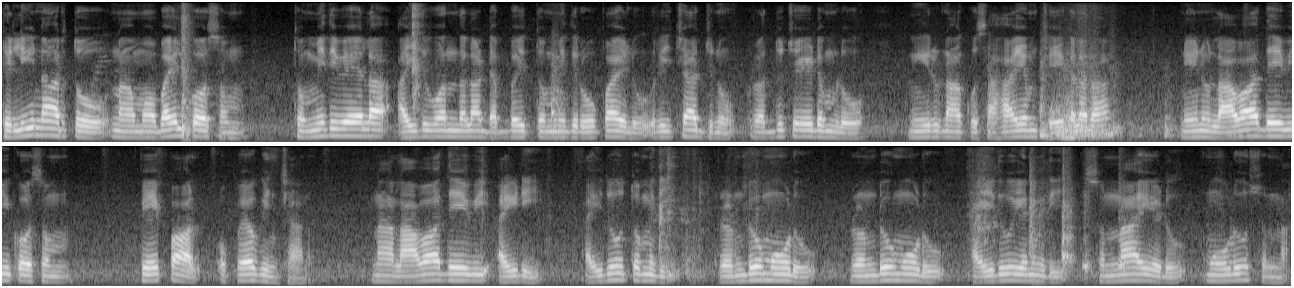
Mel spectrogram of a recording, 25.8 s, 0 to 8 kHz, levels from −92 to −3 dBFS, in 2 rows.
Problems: background sounds at intervals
